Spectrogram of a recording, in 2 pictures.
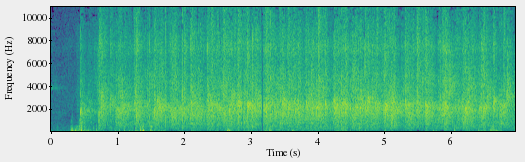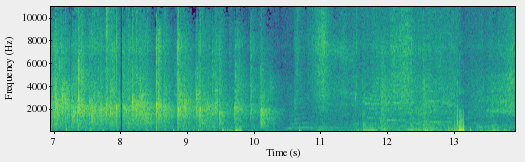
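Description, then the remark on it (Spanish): A crowd applauds loudly and steadily for about ten seconds, a dense wash of many hands clapping, then it thins out into scattered claps and fades with a few murmurs. “Un aplauso para ellos.”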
